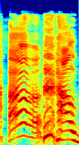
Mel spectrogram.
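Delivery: slow, laughing how generous; amused laugh. Acted. Host laughing at guest's offer of wine, amused. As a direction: chuckle it out slowly.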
